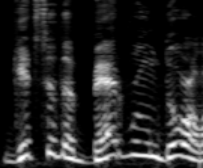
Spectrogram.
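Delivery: ordinary delivery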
